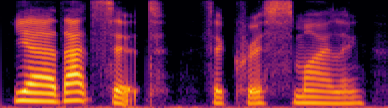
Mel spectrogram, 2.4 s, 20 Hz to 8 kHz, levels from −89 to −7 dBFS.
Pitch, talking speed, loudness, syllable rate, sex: 185 Hz, 150 wpm, -19 LUFS, 3.6 syllables/s, female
